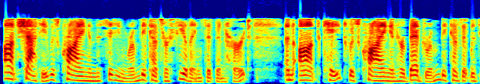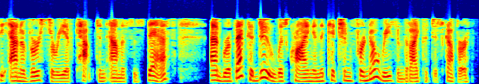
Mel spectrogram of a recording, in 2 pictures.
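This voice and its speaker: Woman narrator as young female teacher, affectionate, whimsical audiobook letters, breathy low-toned voice, very lively intonation, muffled recording with room echo. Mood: chatty, contented. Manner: expressive, whimsical. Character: spirited, affectionate young schoolteacher writing letters. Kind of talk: audiobook reading of first-person letters. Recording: boxy room echo, muffled narrow-band sound.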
